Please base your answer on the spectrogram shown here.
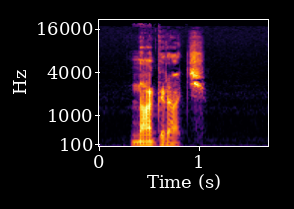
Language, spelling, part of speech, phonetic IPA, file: Polish, nagrać, verb, [ˈnaɡrat͡ɕ], Pl-nagrać.ogg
